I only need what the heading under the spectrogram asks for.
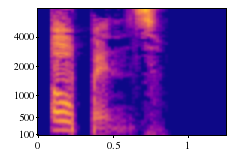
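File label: "opens", American English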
